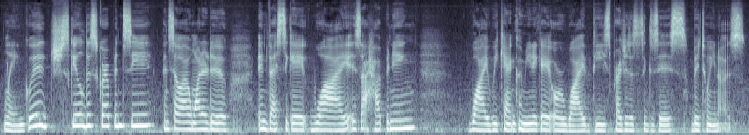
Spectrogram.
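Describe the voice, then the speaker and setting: Speaking at a measured pace in a lowish, slightly mellow voice, a young woman from the Philippines chats through casual interview answers. A student researcher whose first language is Tagalog, she leans on "like" as filler often, and a bit of background noise is audible.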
